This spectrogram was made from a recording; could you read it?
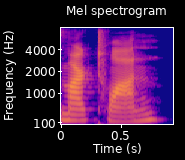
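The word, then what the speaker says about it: Tuan: I learned how to say his last name. – Okay, cool. – It's Mark Twan because I have been watching him a lot lately on playing Among Us with like Jay and like a bunch of other people.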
